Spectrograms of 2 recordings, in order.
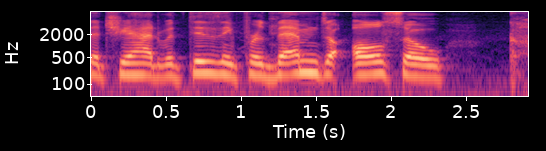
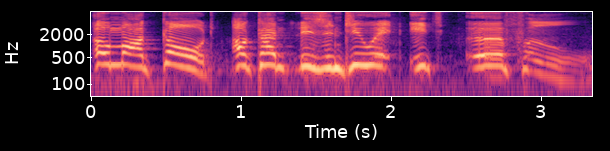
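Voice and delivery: put-on British accent, pitched up, played for laughs; 8 semitones higher than usual. Quoting Winslet on hating her American accent: Winslet British accent. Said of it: "That's what she says in my very good British accent".

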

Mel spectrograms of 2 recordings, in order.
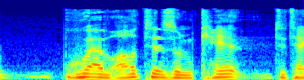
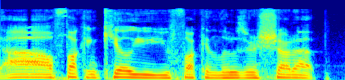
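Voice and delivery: ordinary delivery

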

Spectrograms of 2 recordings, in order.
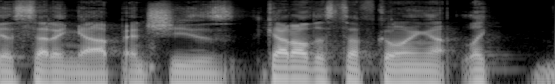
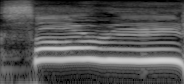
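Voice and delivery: very high, loud put-on crying voice, through sobs; 5 dB louder than usual. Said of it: "She starts crying".

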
